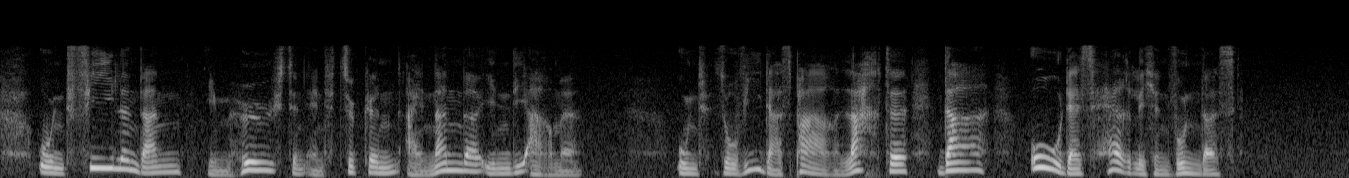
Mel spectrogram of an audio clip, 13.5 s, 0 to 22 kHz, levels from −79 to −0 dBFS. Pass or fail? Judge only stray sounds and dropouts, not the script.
pass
